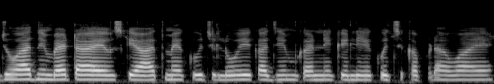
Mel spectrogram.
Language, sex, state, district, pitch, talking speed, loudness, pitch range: Hindi, female, Rajasthan, Barmer, 215 Hz, 220 wpm, -16 LUFS, 210-220 Hz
